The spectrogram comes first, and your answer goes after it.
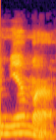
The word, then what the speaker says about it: Mianmar: Cara, o certo mesmo é Mianmar.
